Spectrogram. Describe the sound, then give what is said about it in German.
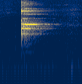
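A single bright clink of glasses touching in a toast, sharp at first and then ringing out and fading over about a second, with no talking over it. “Cheers, Prost. Cheers.”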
